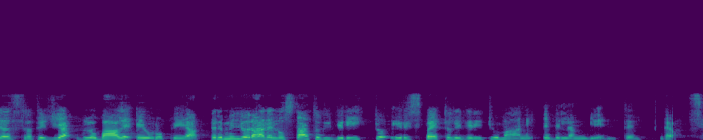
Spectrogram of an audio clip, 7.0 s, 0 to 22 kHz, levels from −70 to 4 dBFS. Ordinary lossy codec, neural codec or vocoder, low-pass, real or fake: none; codec, 44.1 kHz, 2.6 kbps, SNAC; 7.2 kHz; fake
